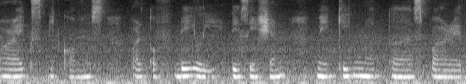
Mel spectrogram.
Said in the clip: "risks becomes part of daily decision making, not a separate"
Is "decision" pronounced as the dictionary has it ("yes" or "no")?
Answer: no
